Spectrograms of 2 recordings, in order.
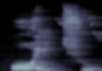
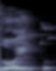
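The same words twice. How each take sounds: First: The t after i sounds like 'ch'. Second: The t after i sounds plain. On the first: This is how people in the North and Northeast say it. "Eles palatalizam o T depois do I" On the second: This is how people in inland São Paulo say it. "A gente não faz isso"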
